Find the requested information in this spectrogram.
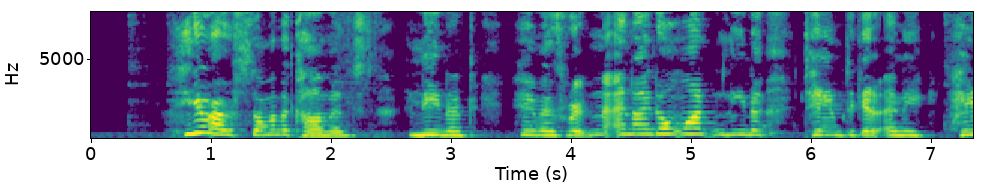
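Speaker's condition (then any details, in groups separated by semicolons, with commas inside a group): Cerebral palsy, severe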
